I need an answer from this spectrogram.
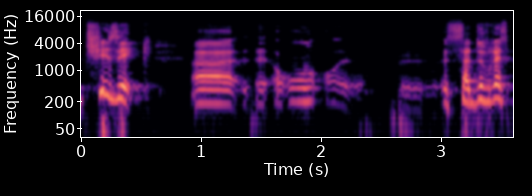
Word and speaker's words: Chiswick: Ça se prononce Chiswick. Il faut dire cheese, genre, on dirait qu'on vomit Chiswick.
